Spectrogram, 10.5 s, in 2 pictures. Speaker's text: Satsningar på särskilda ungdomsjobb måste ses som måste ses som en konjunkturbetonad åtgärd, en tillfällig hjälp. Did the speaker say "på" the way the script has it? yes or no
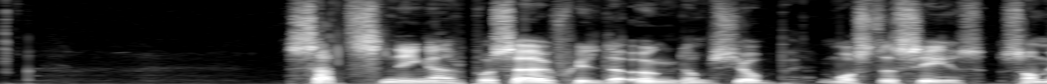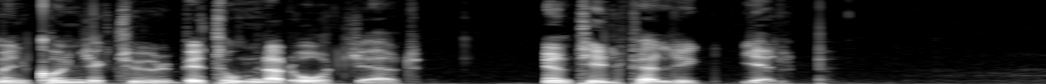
yes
